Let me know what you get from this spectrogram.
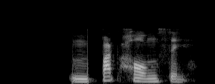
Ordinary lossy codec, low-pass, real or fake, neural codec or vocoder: Opus, 32 kbps; 5.4 kHz; real; none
